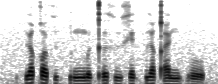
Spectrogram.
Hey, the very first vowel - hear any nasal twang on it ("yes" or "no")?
no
